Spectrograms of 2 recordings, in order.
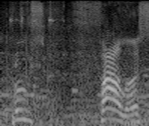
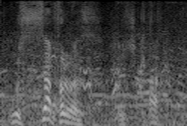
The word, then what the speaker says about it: Bucephalus: What kind of name is Bruce Phallus, anyway? It's pronounced Bucephalus.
